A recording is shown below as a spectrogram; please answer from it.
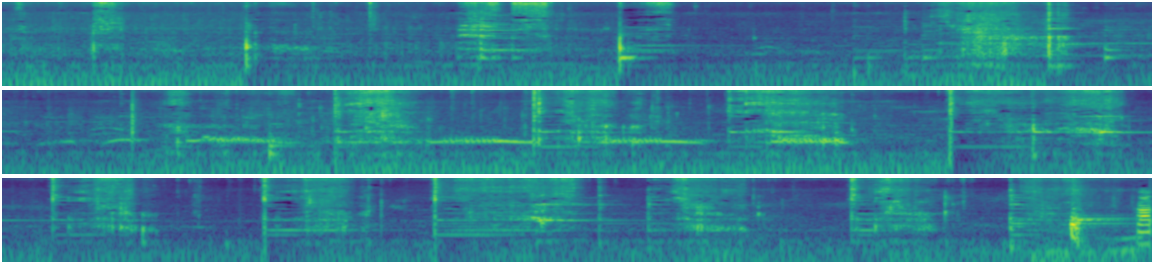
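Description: Milk-soaked raw banana goes into a cooking pot with potato, bringing a close run of stirring, spoon scrapes and metal clinks over a low sizzle that continues steadily.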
